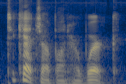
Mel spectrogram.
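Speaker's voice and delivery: gentle picture-book reading; storyteller reading to children; story narration. A narrator's reading. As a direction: read it like story time for kids.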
